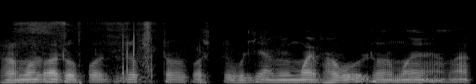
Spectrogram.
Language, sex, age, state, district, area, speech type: Assamese, male, 45-60, Assam, Dhemaji, rural, spontaneous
